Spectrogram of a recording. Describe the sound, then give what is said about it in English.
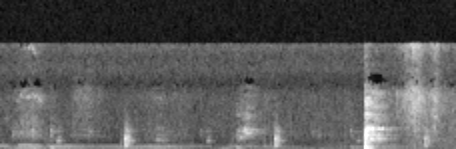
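A few faint, short coughs come at uneven intervals, the last one sharper and louder than the rest, over a quiet steady hum. “I'm gonna cough all out here.”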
